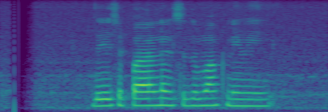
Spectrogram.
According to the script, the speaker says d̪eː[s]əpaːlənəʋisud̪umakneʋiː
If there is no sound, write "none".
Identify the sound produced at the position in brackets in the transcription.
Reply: ʃ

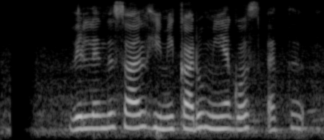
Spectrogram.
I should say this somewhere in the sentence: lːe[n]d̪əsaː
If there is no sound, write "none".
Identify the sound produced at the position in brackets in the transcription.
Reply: n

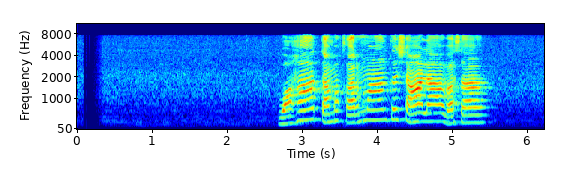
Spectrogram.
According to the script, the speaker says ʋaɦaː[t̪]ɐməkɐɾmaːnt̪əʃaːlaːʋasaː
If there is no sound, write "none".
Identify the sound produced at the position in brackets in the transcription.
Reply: t̪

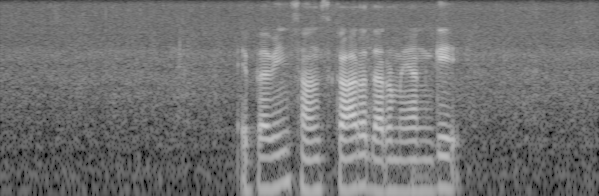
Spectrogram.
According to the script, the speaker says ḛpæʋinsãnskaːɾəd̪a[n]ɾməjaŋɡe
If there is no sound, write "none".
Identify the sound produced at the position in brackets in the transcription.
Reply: none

